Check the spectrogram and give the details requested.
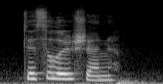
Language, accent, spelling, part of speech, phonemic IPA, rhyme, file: English, US, dissolution, noun, /ˌdɪsəˈluʃən/, -uːʃən, En-us-dissolution.ogg
- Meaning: 1. The termination of an organized body or legislative assembly, especially a formal dismissal 2. Disintegration, or decomposition into fragments 3. Dissolving, or going into solution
